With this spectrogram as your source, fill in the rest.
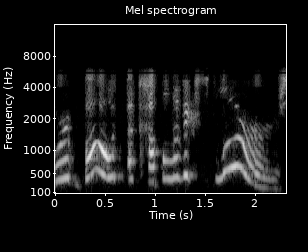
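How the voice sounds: A woman's put-on character voice, extremely high-pitched, with very wide pitch swings and a fairly slow pace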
